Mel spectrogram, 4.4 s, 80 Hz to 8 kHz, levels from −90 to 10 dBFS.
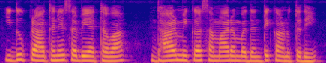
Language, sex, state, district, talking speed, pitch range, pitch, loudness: Kannada, female, Karnataka, Bidar, 95 wpm, 200-225 Hz, 215 Hz, -16 LUFS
